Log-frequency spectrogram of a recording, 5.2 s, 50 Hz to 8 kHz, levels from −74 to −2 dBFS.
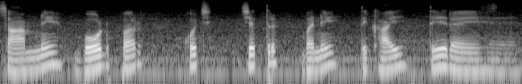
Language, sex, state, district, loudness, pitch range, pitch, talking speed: Hindi, male, Madhya Pradesh, Katni, -19 LUFS, 105-135 Hz, 115 Hz, 115 wpm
